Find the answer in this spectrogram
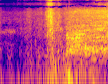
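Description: Rustling and handling noise as quilted moving blankets and clutter on a truck seat are pushed aside, starting about a second in after a near-silent moment.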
